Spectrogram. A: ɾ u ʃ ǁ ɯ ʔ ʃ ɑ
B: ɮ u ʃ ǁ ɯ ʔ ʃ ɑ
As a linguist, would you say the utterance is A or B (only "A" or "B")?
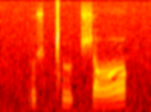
A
